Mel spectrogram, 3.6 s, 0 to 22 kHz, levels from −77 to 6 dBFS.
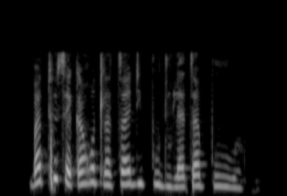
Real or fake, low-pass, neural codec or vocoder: real; 7.2 kHz; none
